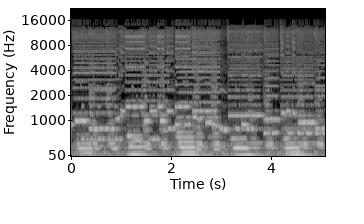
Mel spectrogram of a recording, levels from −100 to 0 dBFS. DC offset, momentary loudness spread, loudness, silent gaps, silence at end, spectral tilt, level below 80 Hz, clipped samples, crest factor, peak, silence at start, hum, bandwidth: 0.2%; 6 LU; -28 LUFS; none; 0 s; -5 dB/octave; -34 dBFS; under 0.1%; 14 dB; -12 dBFS; 0 s; none; 16 kHz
